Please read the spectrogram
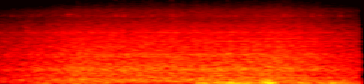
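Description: A bus rumbles in, its heavy engine giving a steady, deep drone with a few louder low thumps near the end as it pulls up; an Immigration and Customs Enforcement agent is aboard to unload suitcases. No one speaks.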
